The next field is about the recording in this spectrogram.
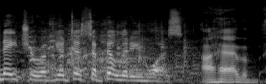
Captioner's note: audience laughs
